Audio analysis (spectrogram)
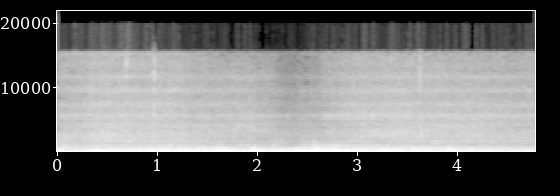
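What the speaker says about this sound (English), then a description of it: "the waves just crash on both sides, and they're just swinging by the sand here" Lake waves break on a sandy shore on both sides, a continuous loud wash of surf mixed with buffeting wind against the microphone, with no voices.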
